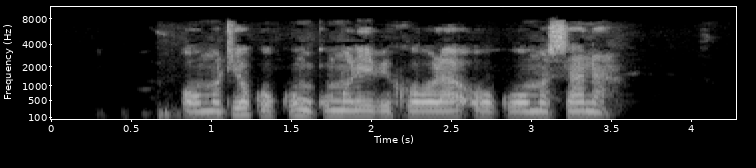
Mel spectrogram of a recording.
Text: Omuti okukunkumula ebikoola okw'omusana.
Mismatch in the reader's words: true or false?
false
